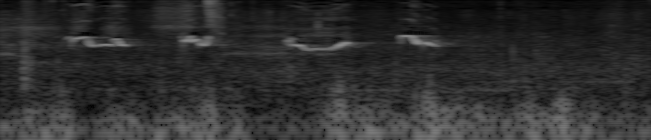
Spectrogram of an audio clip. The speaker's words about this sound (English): I was going to just let you enjoy some of that bird song.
